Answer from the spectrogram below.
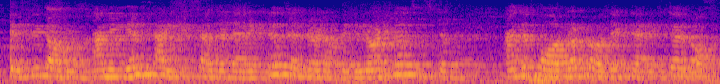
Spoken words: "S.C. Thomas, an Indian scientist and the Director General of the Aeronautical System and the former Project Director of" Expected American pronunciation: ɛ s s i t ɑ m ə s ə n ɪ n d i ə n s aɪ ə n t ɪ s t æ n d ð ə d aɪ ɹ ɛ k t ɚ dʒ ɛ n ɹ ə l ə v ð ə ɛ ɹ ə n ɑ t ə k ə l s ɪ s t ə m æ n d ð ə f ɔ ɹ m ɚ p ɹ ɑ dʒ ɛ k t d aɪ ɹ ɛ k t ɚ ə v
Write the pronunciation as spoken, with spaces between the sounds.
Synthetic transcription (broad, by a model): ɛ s s i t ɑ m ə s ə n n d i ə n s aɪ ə t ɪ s æ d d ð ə d aɪ ɹ ɛ k t ɚ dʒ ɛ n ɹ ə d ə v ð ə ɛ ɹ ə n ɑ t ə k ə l s ɪ s t ə m æ n d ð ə f ɔ ɹ m ɚ p ɹ ɑ dʒ ɛ k t d aɪ ɹ ɛ k t ɚ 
